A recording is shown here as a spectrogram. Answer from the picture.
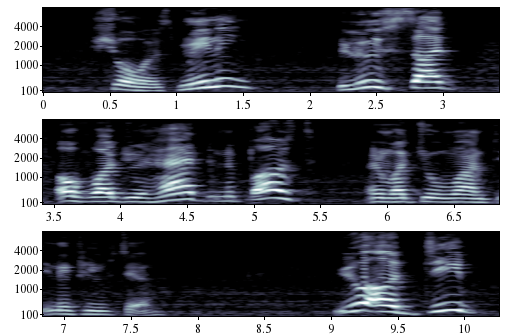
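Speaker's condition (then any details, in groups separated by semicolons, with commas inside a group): Cerebral palsy; certain letters flat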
